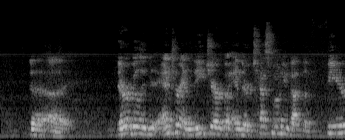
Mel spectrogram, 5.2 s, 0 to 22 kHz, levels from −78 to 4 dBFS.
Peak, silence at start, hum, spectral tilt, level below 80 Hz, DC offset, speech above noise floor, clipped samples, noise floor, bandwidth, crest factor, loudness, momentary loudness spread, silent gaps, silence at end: -8 dBFS; 0.15 s; none; -6 dB/octave; -74 dBFS; under 0.1%; 25 dB; under 0.1%; -49 dBFS; 11.5 kHz; 18 dB; -25 LUFS; 8 LU; none; 0 s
